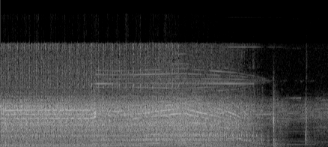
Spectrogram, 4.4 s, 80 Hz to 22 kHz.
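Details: 2012 Toyota Prius 1.8 facelift petrol engine at 32,000 km: busy, rattly hum with a faint repeating knock and vibration, then winds down and stops.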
